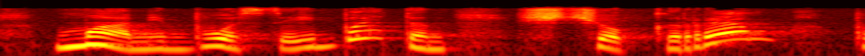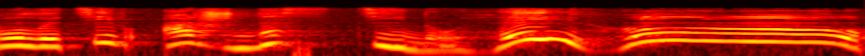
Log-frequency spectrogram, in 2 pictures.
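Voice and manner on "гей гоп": hollered, very high and long drawn-out call. Narrator reads Carlson waving at the family; calling out. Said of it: "гукнув він".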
